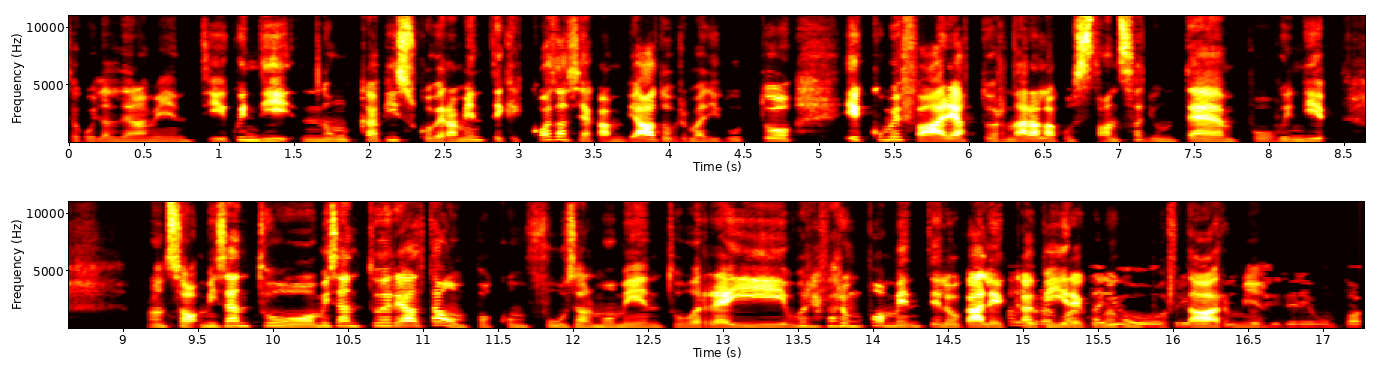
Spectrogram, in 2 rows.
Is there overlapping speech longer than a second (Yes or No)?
Yes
